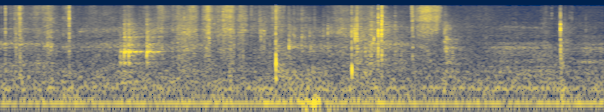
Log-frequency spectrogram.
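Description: Faint handling noises: scattered light clicks and short rustles as small art supplies, likely alcohol ink bottles, are picked up and readied, over a steady low room hum.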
